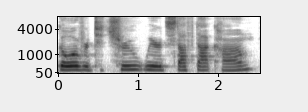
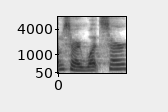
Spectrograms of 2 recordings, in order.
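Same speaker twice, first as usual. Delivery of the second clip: put-on confused voice, higher pitch; 3 semitones higher than usual. Acting out an imagined fast-food scene: imitating a confused cashier. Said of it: "the cashier would be like".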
